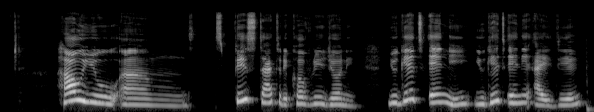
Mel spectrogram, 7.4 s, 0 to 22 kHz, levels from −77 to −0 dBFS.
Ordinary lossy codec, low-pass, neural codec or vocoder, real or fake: none; 14.4 kHz; none; real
